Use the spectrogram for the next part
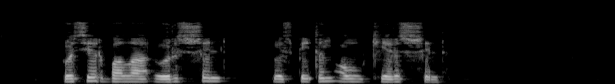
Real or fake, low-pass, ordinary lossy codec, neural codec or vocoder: fake; 7.2 kHz; MP3, 32 kbps; codec, 16 kHz, 16 kbps, FreqCodec, larger model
